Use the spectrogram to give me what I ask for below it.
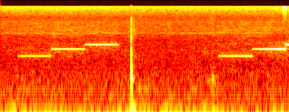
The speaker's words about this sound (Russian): Вызов отклонен. То есть они заблокировали.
